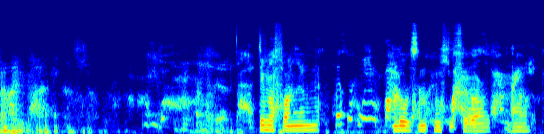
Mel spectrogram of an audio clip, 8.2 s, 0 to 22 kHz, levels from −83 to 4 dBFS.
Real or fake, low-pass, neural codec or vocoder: fake; 10.8 kHz; codec, 24 kHz, 1 kbps, SNAC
